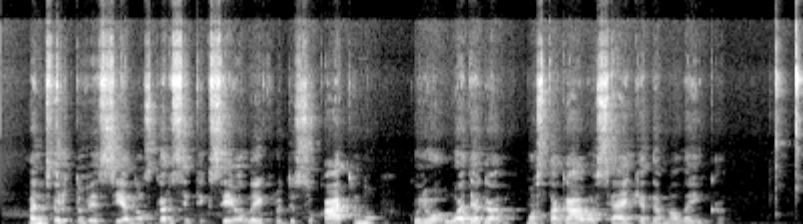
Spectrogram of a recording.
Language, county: Lithuanian, Kaunas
